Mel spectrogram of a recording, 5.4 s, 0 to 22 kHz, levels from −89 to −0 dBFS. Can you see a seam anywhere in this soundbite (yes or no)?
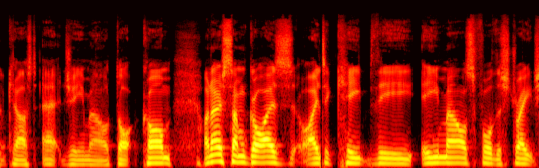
yes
